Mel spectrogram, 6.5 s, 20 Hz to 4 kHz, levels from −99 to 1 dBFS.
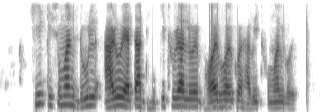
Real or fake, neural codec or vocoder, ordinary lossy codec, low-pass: real; none; AAC, 32 kbps; 3.6 kHz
